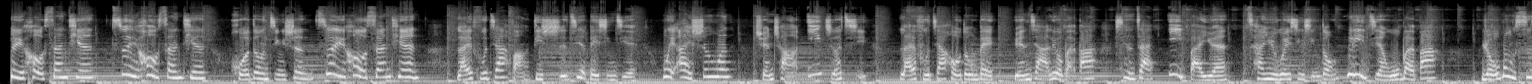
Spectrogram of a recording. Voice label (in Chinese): 广告 家纺 品牌 促销 叫卖 热情 活力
